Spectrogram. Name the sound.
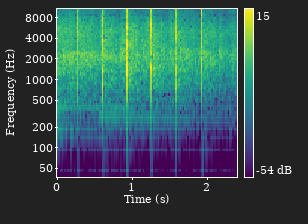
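audience applause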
